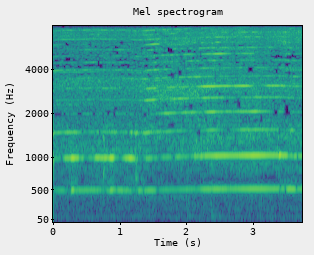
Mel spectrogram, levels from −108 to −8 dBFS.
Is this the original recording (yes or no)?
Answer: yes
